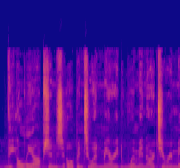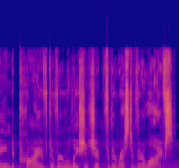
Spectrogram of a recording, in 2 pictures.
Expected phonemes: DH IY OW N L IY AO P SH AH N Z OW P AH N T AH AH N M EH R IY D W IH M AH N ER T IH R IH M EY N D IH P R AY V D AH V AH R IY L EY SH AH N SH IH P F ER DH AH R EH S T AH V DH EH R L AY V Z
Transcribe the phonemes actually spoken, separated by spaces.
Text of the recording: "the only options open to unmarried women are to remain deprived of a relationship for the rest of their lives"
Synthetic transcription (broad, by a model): DH IY OW N L IY AO P SH AH N Z OW P AH N T AH AH N M EH R IY D W IH M AH N ER T IH R IH M EY N D IH P R AY V D AH V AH R IY L EY SH AH N SH IH P F ER DH AH R EH S T AH V DH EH R L AY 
